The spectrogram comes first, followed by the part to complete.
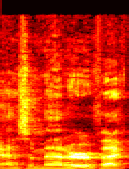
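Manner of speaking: plain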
